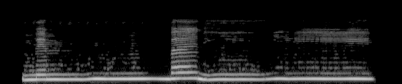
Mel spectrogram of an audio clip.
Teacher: the sound of nun will be exchanged with the sound of meen. Okay, so we read this as mim bani. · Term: iqlab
